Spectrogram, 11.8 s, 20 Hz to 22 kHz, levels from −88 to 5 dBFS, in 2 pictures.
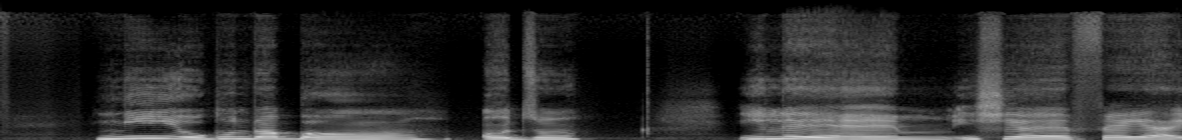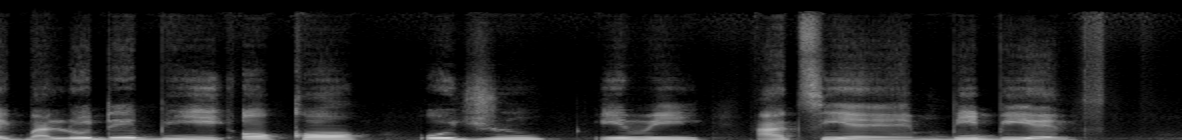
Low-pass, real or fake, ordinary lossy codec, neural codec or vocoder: none; fake; none; autoencoder, 48 kHz, 32 numbers a frame, DAC-VAE, trained on Japanese speech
